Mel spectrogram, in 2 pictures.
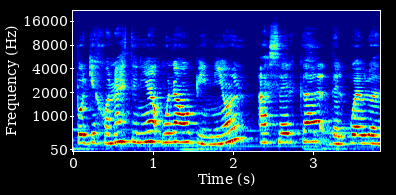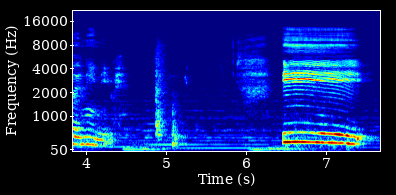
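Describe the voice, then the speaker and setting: A woman's voice: sits high, steady tone, takes it slowly, long pauses, echoey room, soft background music. A woman preaching a sermon, reading out comments and Bible verses, often checking in with the listeners. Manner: reads out online comments and Bible verses, asks "¿cierto?" often.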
